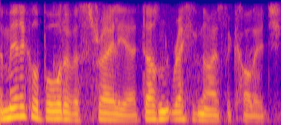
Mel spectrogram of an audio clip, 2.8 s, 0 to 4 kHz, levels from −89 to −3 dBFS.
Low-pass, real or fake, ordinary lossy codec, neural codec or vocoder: 3.6 kHz; real; AAC, 24 kbps; none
